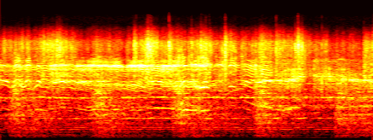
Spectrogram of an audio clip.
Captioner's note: gurgling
